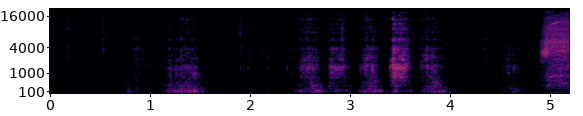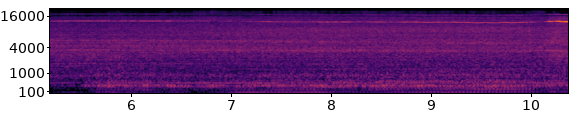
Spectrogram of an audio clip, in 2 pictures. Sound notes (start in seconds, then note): 4.9 drilling sound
